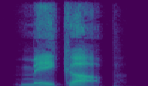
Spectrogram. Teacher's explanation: The stress is on up in both meanings.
